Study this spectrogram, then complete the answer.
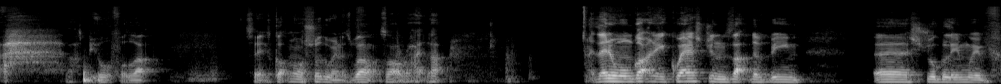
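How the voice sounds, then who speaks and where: A man speaks with a Yorkshire accent at a moderate pace, his pitch medium and his intonation fairly even. He leaves long, frequent pauses. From northern England, Leeds. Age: 30s. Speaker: rendering tradesman. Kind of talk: casual live stream chat. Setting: live stream.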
